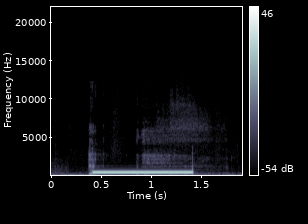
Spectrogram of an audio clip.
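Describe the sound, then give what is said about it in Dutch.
A single steady, mid-pitched telephone ringing tone on an outgoing call sounds for about one second, loud and alone, then drops to quiet. “Ik ga bellen met Jaap.”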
